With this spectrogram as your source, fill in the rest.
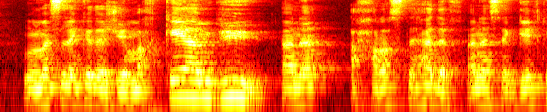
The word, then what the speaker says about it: but: ان بوت ان بوت بوت هدف او جول. ممكن منطقش لا لتر تي حرف التي ممكن منطقوش، اقولها ان بو ان بو ان بو او بوت.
